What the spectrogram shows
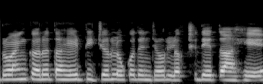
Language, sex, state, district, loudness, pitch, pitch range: Marathi, female, Maharashtra, Solapur, -16 LUFS, 220 Hz, 210-225 Hz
